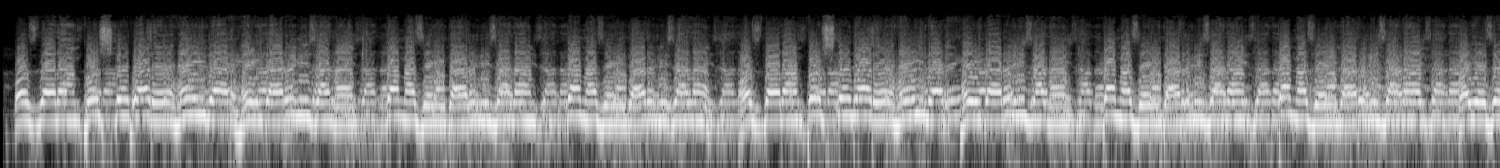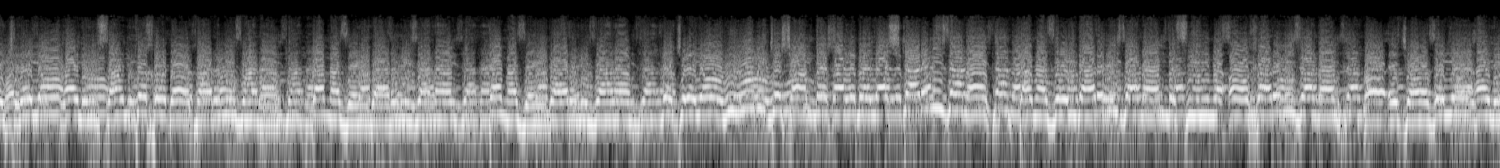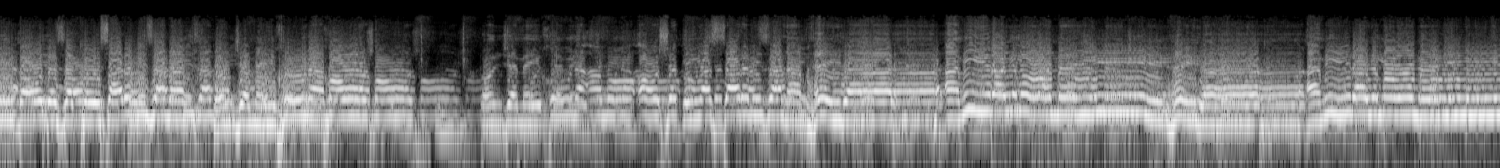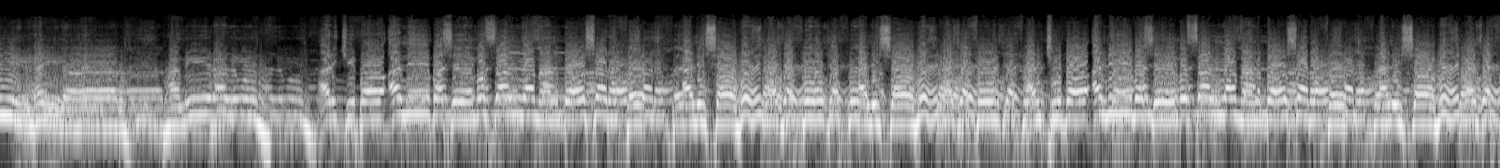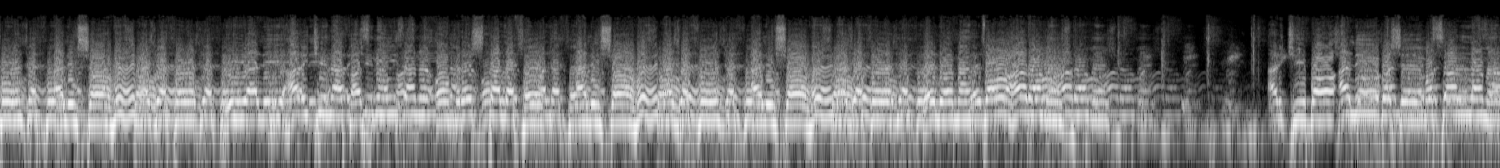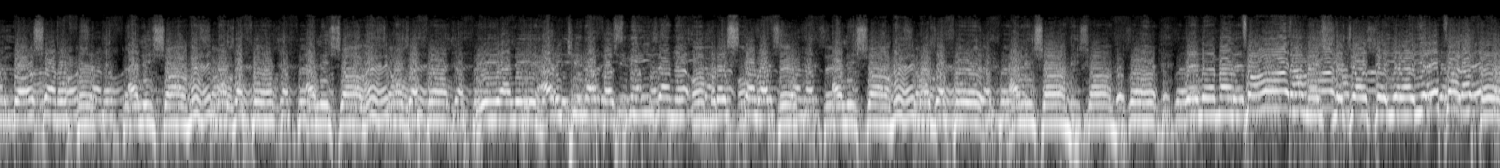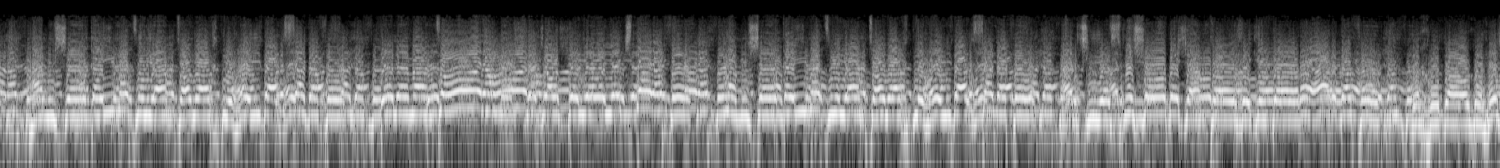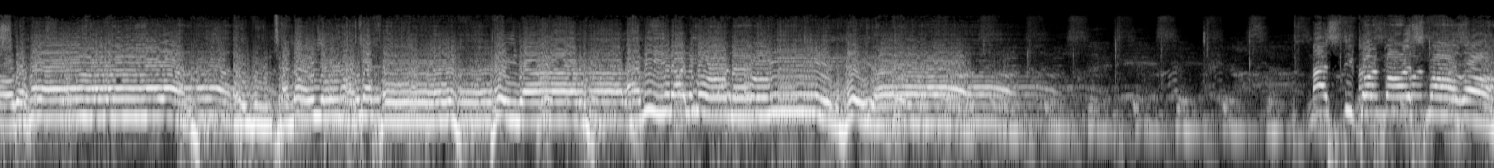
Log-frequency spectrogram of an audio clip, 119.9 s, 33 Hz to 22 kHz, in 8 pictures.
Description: گلچین شورهای محرم 93
شور شب هفتم : باز دارم پشت دره حیدر هی در میزنم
